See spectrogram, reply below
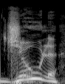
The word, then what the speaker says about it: Joule: Il y a le rappeur Joule on le prononce comme faux cette fois-ci, man. Faut pas dire Jules, mais bien Joule, qui, prépare un projet qui s'appelle Classico Classico Organisé, qui oh.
